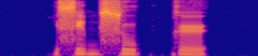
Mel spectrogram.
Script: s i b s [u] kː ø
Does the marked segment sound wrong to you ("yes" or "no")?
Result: no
